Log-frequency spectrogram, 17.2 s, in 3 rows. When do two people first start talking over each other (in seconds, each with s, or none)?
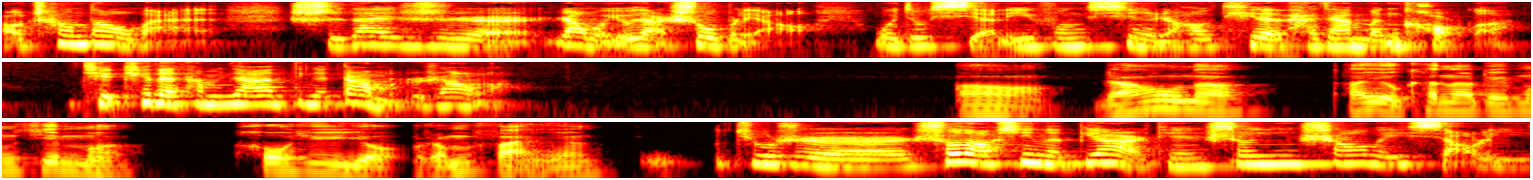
none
